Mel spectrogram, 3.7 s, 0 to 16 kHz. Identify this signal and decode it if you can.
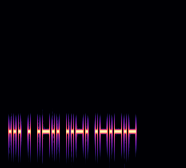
Morse code, heard as a keyed tone, about 25 wpm, 700 Hz. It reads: SELF.
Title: Sentences from Top 1000 Words - Review Part 1 - 25wpm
